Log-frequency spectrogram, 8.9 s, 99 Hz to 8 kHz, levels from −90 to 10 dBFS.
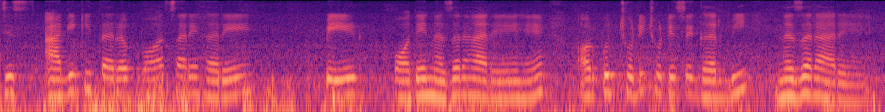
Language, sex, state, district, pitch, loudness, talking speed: Hindi, female, Gujarat, Valsad, 170 Hz, -16 LUFS, 155 wpm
